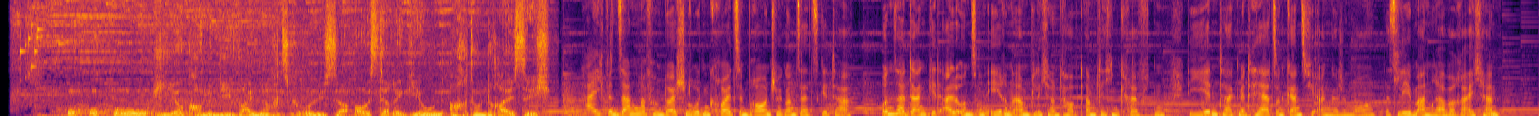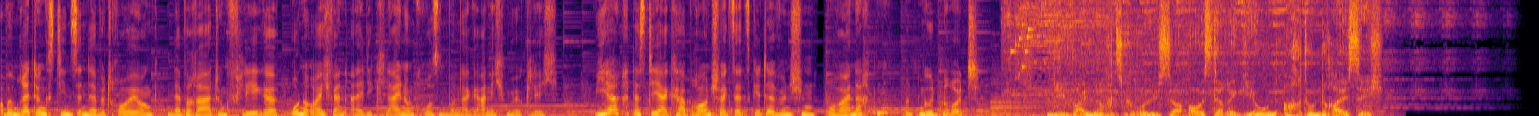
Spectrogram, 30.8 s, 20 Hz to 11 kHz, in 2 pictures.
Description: Heute nehmen wir Euch mit ins Studio von Radio38, wo wir einen besonderen Weihnachtsgruß einsprechen durften! Unser Gruß läuft den ganzen Dezember über im Radio – habt Ihr uns schon gehört?
XMAS-GRUESSE_DRK.mp3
